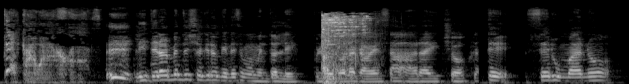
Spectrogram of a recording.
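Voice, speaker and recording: A woman's voice: expressive, normal speed, heavy background noise. A young woman with a Rioplatense accent telling a dramatic, slangy story while doing her makeup for a vlog. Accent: Rioplatense Spanish. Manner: dramatic, slangy, swings between loud outbursts and low asides. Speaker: vlogger.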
